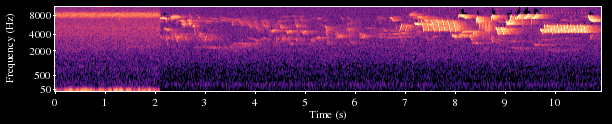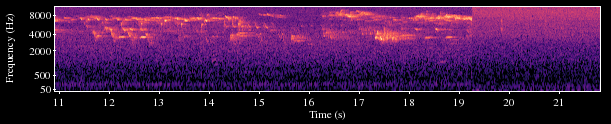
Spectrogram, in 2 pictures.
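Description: Songbirds chirping and trilling, with the loudest burst of rapid trills from about seven to eleven seconds in. Before them comes about two seconds of loud low rumbling noise under a steady high whine, which cuts off abruptly.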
